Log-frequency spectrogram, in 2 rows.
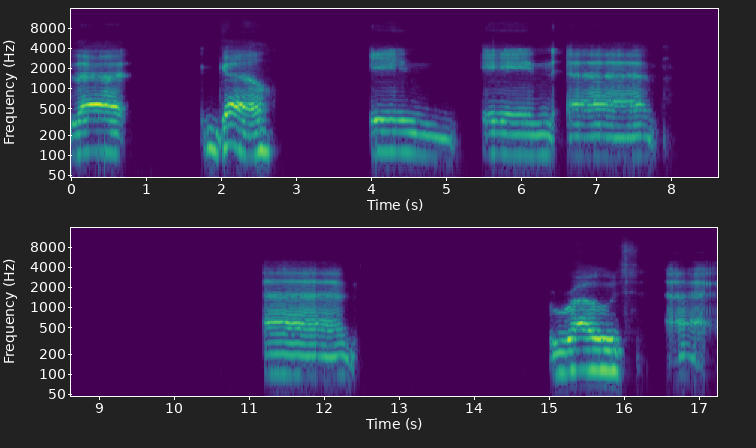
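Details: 65-year-old male with Broca's aphasia in a real tele speech therapy session on a picture-based word-retrieval task; non-fluent speech with word-finding difficulty; Broca's aphasia.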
